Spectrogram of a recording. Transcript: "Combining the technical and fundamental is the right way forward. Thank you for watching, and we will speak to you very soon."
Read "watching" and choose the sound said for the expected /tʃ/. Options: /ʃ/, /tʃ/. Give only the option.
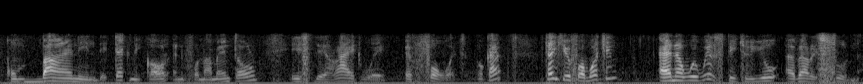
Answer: /tʃ/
